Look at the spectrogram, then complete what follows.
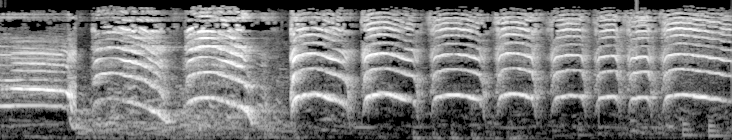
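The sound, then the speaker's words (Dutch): A person imitates a seagull with loud, harmonic screeching calls: a couple of long wails followed by a rapid run of repeated, arching cries, continuous for several seconds, by a bronze medallist at the European Championship of seagull screaming. “brons gehaald op het EK Meeuwenschreeuwen.”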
